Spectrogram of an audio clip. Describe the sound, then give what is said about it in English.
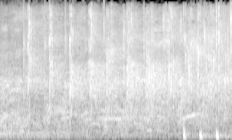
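Scattered audience claps ring out at an uneven pace over a steady crowd murmur, a handful of hands joining in without ever building into full applause. “If you're gonna clap, clap.”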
